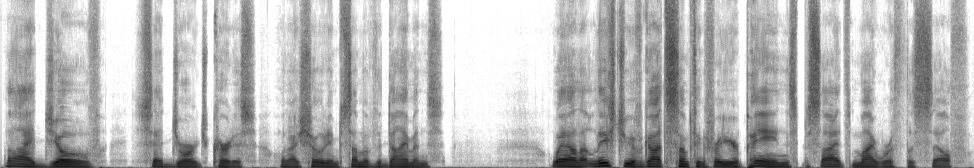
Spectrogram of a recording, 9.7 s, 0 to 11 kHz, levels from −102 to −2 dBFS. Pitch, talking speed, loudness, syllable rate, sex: 125 Hz, 165 wpm, -18 LUFS, 4.5 syllables/s, male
